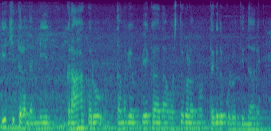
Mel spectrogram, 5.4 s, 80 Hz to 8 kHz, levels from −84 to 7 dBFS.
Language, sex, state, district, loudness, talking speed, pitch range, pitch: Kannada, male, Karnataka, Bangalore, -18 LUFS, 75 wpm, 135-145 Hz, 140 Hz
